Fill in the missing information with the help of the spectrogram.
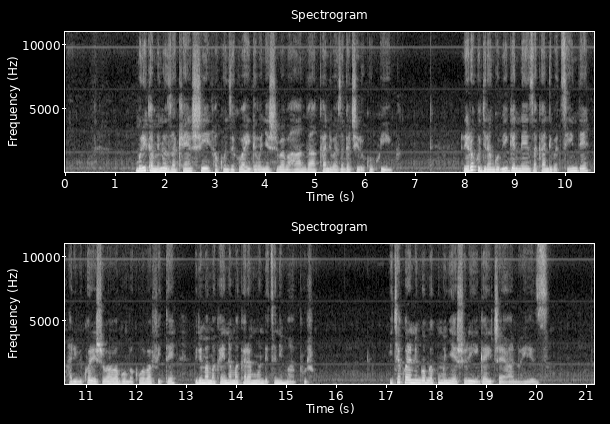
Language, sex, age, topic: Kinyarwanda, female, 25-35, education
